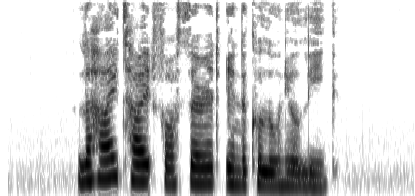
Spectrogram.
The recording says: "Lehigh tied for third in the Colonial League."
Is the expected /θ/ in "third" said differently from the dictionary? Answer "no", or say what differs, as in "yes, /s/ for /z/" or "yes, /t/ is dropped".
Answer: yes, /s/ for /θ/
